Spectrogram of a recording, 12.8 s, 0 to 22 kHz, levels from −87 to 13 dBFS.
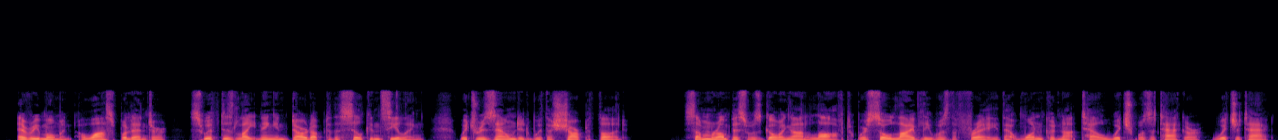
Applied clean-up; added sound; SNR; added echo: none; none; none; none.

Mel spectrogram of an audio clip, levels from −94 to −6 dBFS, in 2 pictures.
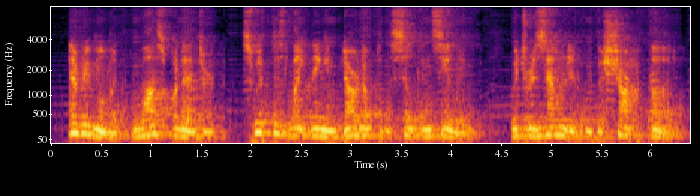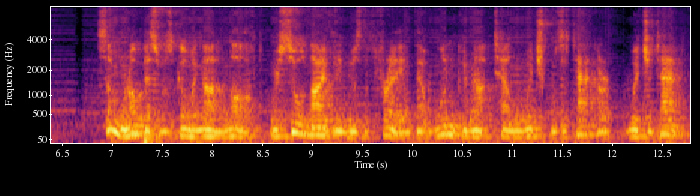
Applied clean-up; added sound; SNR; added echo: neural separator model SepFormer DNS4.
